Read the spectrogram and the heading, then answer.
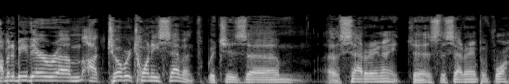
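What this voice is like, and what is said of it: Usual voice. Nothing is said of it.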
